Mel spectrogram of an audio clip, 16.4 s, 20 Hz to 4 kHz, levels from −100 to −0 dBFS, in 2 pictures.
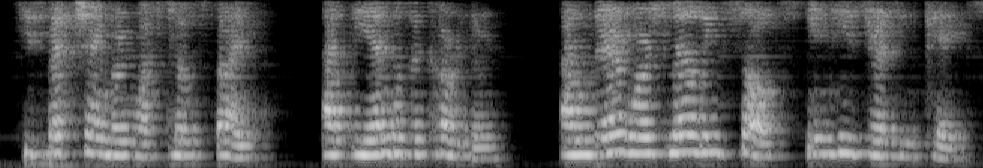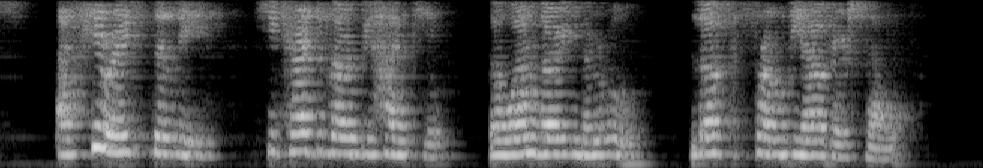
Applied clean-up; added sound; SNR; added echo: neural mask model DeepFilterNet 3.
